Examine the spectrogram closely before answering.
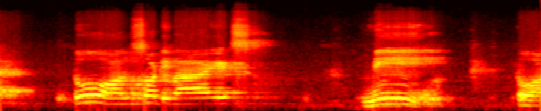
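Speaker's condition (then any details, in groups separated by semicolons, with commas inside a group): No condition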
